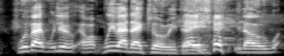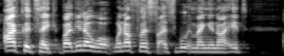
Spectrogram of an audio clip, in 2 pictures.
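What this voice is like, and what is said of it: Cockney London accent. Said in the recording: “I can tell by the accent ... Cockney”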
